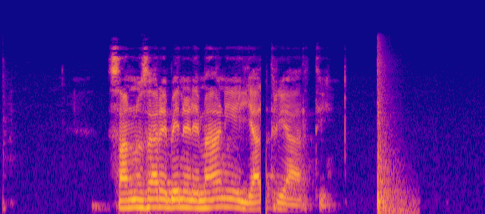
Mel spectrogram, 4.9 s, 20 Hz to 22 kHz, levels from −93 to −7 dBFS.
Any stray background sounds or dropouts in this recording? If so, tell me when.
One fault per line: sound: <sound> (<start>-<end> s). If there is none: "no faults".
sound: dropout (2.6-2.7 s)
sound: thud (3.8-4.2 s)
